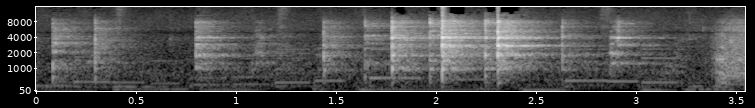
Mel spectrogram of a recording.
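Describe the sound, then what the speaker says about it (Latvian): A spoon spreads thick cheesecake batter over a biscuit-and-nut base in a baking pan, giving irregular metallic scrapes and clinks against the pan, close and moderately loud, with a soft tonal background. "Ar karoti izlīdzinām pa visu formas pamatni"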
